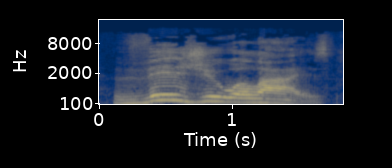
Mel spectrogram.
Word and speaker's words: visualize: i value our friendship visualize four syllables you all eyes visualize can you visualize what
